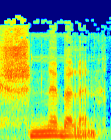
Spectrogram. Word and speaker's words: Schnebelen: Gdyby Państwo szukali informacji w sieci, to nazwisko pisze się tak z niemiecka, SCH, a potem tak jak słychać Schnebelen. Nick Schnebelen.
